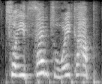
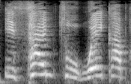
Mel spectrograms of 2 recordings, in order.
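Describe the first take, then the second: First: Said in the usual way. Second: Drawn-out wake-up call, each word weighted; slow emphatic warning. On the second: Real, not acted. Vlogger warns viewers to stop overspending, slow and emphatic. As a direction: stretch out "time to wake up", slow and higher.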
